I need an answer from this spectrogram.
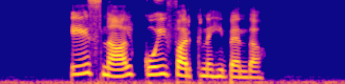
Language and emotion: Punjabi, neutral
